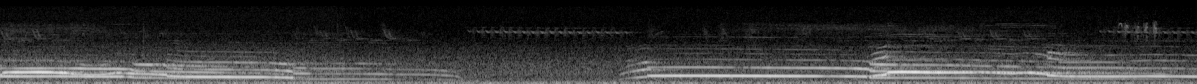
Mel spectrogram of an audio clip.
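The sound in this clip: Captive wolves at a wildlife center near Yellowstone howl on an early mid-May morning. Several long, overlapping howls rise and slide in pitch, with higher voices joining in. The loud chorus dips briefly before swelling again.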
